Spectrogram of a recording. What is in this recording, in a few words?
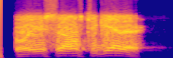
radio bot regroup, Counter-Strike swat; Global Offensive; player vo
